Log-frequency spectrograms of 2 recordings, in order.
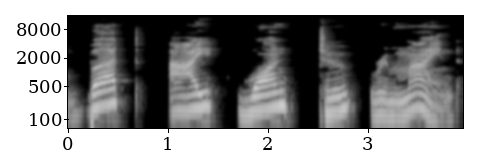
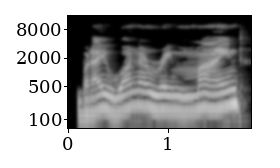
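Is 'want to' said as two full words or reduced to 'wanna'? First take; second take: full words; wanna. First: Want to is said as two separate full words. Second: Want to is blended into one reduced word, wanna. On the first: "Percebam a junção do but I want to remind" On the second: "foi dessa forma que ele pronunciou"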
